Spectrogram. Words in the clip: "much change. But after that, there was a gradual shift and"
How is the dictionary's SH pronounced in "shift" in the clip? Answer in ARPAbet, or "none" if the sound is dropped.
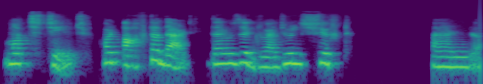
SH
